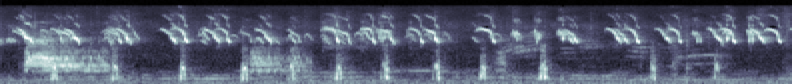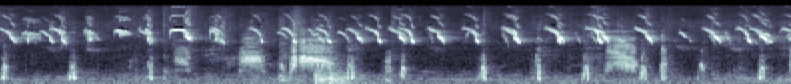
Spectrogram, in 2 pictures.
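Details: A group of young Bangkok chickens chirps almost nonstop, bright high peeps tumbling together in quick runs, with regular sharp knocks and a brief louder rustling thump near the end.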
